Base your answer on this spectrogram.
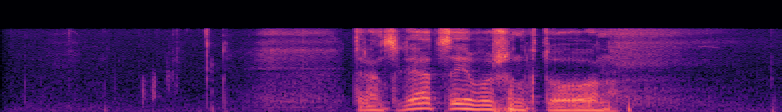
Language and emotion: Russian, sad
